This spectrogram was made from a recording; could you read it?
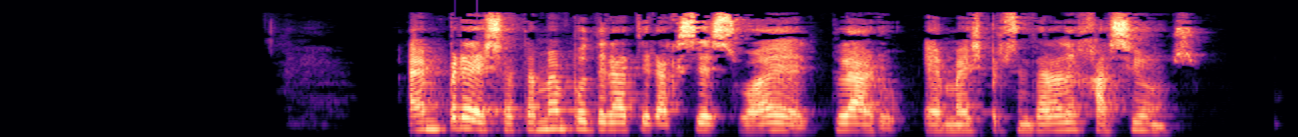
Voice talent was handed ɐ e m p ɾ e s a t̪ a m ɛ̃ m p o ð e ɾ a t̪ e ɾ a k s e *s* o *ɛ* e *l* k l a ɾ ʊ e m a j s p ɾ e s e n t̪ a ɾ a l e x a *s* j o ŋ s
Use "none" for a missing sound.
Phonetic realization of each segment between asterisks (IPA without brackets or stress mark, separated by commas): s, a, l, s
